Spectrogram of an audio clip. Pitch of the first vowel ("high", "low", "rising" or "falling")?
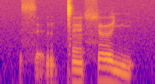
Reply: low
